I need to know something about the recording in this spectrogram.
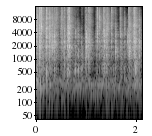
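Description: Packaging crinkling and rustling as a blind-box collectible pin is unwrapped by hand: a quick run of crackles that thins out toward the end.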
